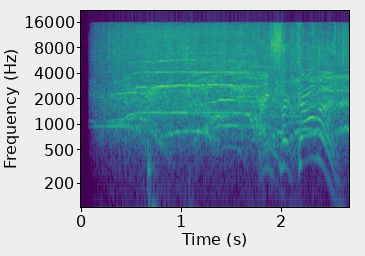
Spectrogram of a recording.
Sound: audience cheering

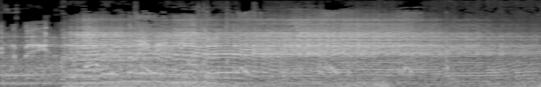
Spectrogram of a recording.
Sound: winch grinding loudly

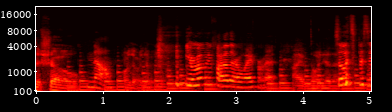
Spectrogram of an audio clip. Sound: laughs

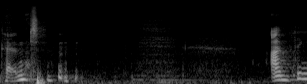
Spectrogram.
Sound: chuckling

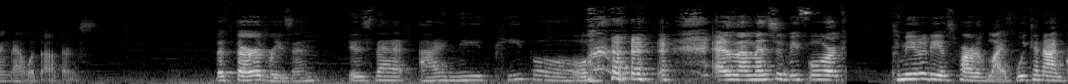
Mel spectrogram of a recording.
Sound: laughs

